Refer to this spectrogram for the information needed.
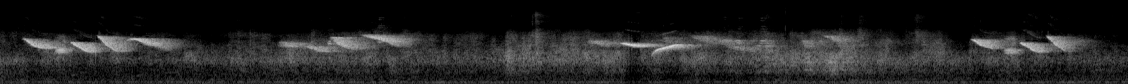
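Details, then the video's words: Green-winged saltator singing: four loud phrases of three to four slurred, descending whistled notes, each phrase about a second long, separated by short pauses, over a steady hiss of background noise. "Trinca-Ferro Lindo Canto!!!"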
